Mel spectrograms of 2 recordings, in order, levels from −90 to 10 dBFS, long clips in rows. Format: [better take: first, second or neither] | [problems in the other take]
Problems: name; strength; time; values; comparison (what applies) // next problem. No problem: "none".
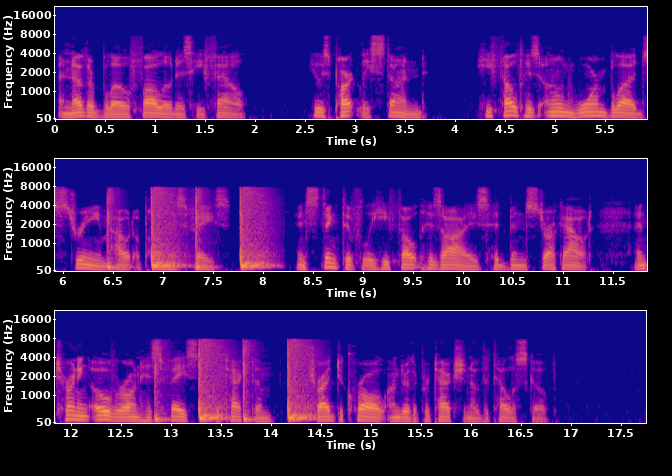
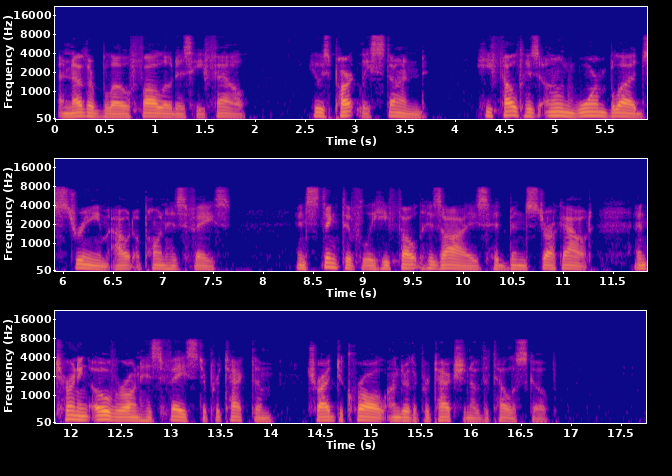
second | background sound (Bass drum / Snare drum); 2 dB above the speech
